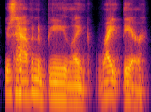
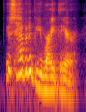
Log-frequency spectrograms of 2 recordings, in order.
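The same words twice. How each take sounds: First: Said in the usual way. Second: Fast, slightly higher echo of happened; fast repeat of the same words; quick repeat. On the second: Acted. Quick mocking repeat of own line.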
